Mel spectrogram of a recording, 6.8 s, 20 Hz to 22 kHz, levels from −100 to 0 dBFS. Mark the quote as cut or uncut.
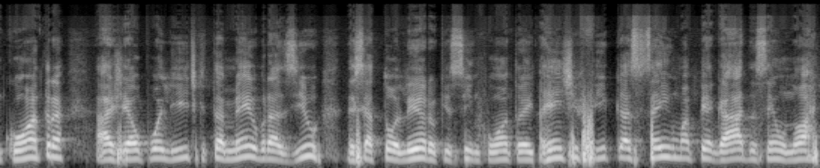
cut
